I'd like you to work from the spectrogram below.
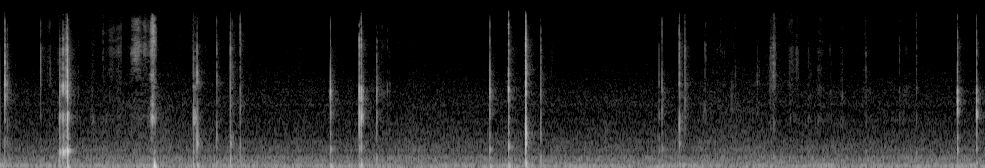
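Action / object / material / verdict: tap / thin plastic lid / plastic / none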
